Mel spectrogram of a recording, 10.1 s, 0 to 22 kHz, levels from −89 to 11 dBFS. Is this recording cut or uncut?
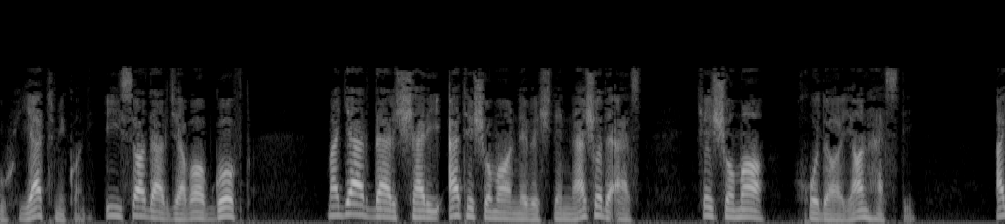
cut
